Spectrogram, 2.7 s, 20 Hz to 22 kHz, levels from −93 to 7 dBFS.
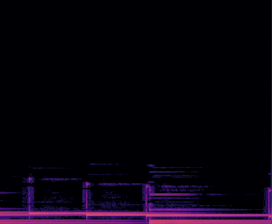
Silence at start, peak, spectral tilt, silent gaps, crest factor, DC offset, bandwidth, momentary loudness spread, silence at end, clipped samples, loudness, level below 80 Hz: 0 s; -24 dBFS; -6 dB/octave; none; 14 dB; under 0.1%; 6.2 kHz; 6 LU; 0 s; under 0.1%; -38 LUFS; -76 dBFS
